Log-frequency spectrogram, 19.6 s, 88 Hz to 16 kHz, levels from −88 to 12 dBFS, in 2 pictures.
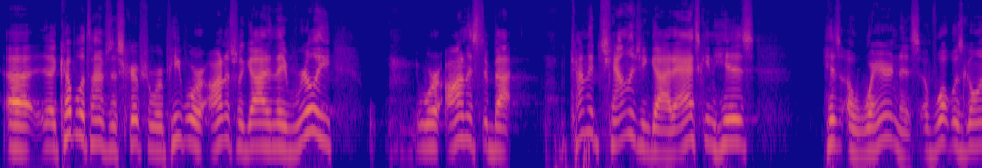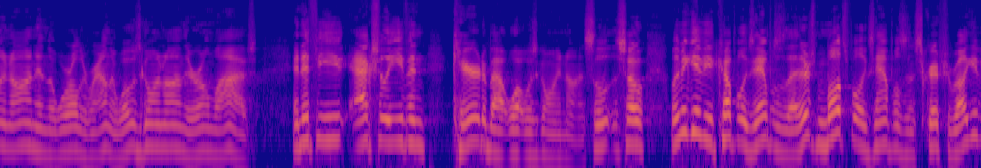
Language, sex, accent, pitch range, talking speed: English, male, American, 165-205 Hz, 230 wpm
